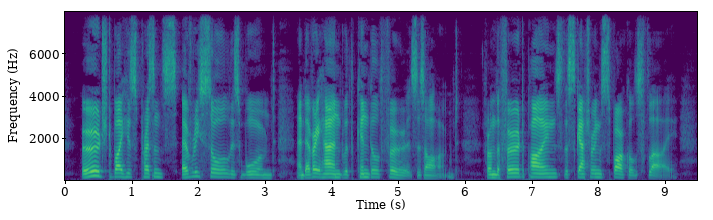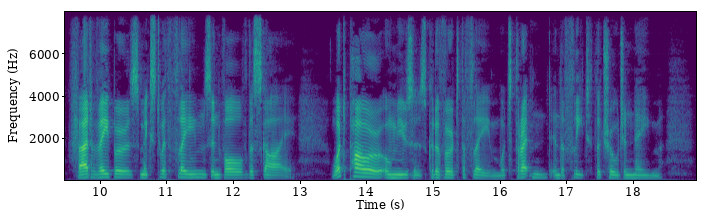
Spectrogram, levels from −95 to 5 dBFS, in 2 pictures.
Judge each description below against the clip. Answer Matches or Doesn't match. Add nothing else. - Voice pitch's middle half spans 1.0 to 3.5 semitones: Matches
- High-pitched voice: Doesn't match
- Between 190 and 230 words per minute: Doesn't match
